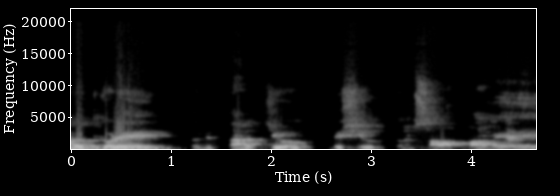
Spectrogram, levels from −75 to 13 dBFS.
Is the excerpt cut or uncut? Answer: uncut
